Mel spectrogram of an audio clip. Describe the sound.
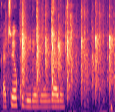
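An audience breaks into quick, steady applause for themselves, many hands clapping together at a fairly loud level, with a raised voice heard briefly at the start.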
